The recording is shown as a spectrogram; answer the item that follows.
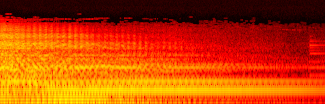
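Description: A final chord on a distorted electric guitar, struck just before and left ringing, slowly fading out with no new notes.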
